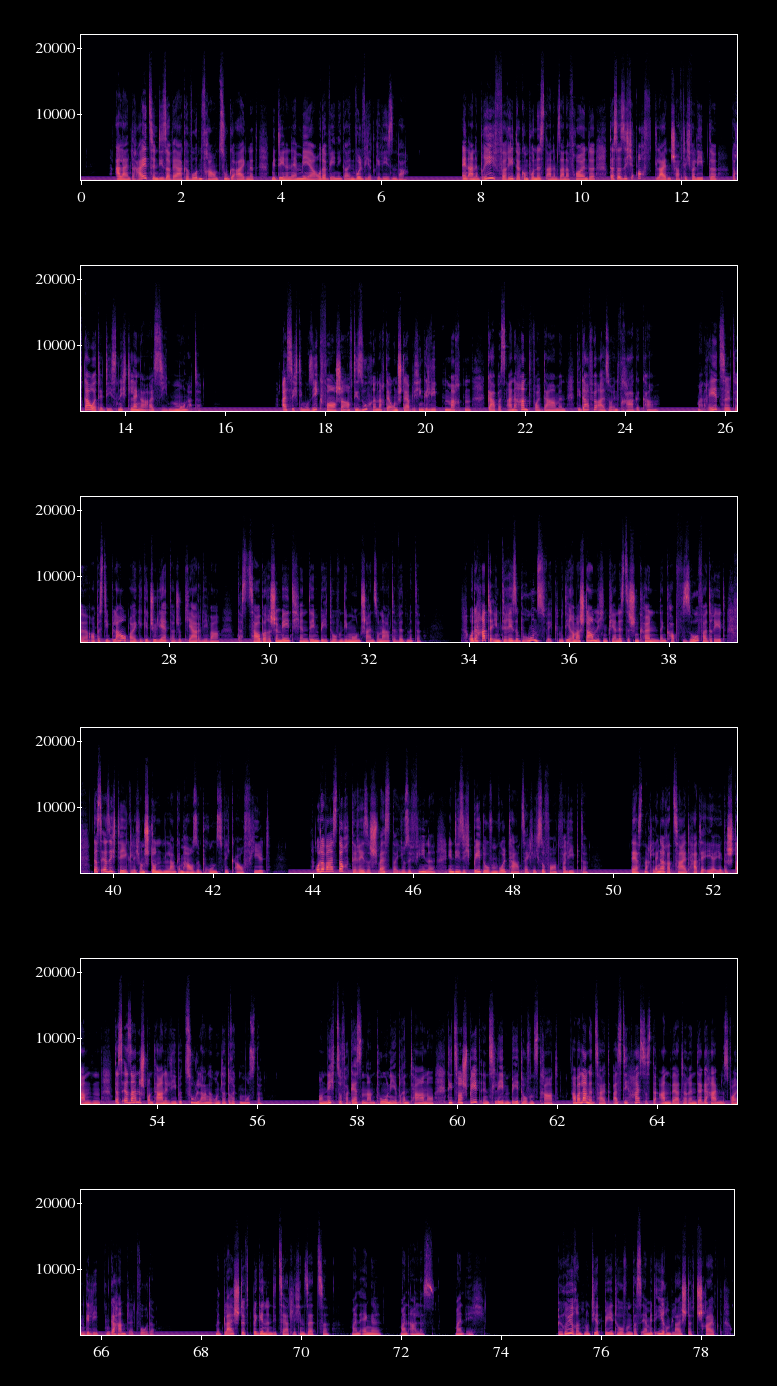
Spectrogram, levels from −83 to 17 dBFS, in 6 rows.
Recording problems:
electrical hum; faint; until 30 s and from 44 s to 1:08; 60 Hz, 25 dB below the speech

